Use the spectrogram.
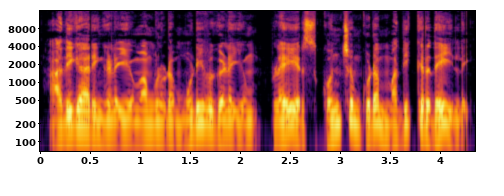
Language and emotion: Tamil, disgusted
